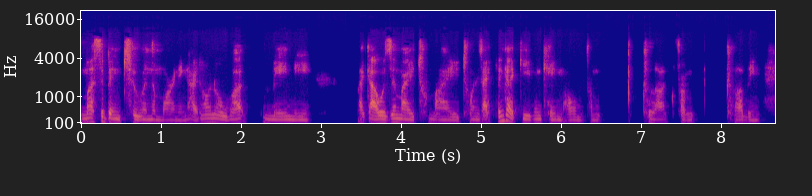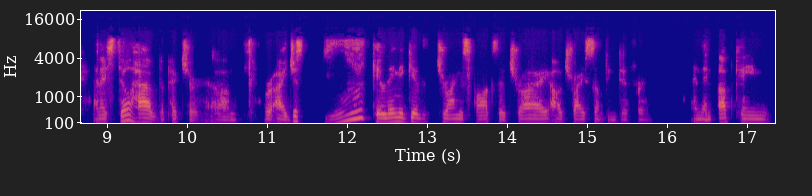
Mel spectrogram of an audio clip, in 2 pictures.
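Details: Adult who stutters, speaking spontaneously; stuttering.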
